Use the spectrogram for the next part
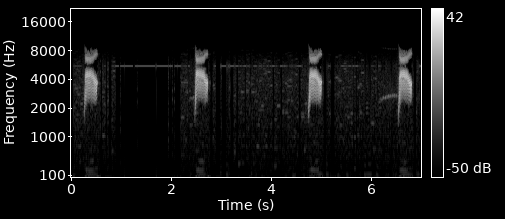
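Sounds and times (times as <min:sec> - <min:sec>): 
common nighthawk buzzy nasal call: 0:00.2 - 0:00.6, 0:02.4 - 0:02.8, 0:04.7 - 0:05.0, 0:06.4 - 0:06.9.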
